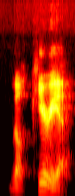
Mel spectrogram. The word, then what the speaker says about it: Valkyria: I thought that was really good, and I thought it did put Valkyria. Did I say it right? You did. See, Valkyria.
